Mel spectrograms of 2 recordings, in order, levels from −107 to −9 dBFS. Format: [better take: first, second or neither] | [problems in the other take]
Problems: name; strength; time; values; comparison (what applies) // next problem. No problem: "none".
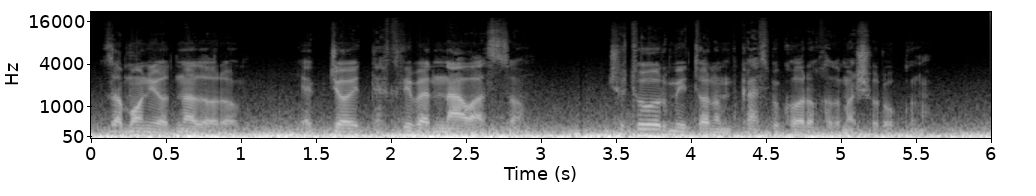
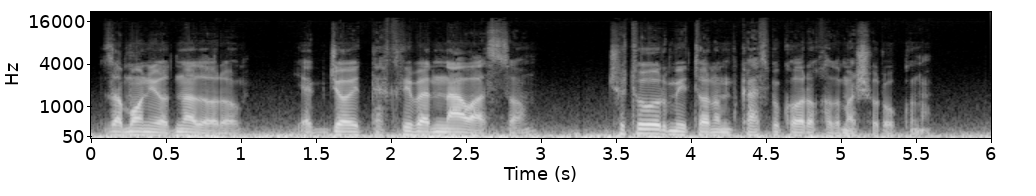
second | wind noise on the microphone; heavy; 5 dB below the speech; occasional gusts in the second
